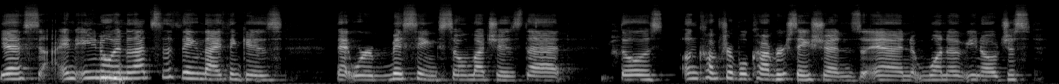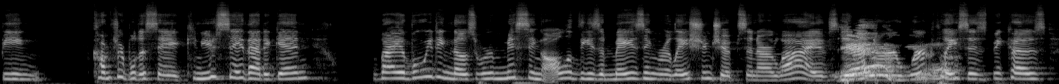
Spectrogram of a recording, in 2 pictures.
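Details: Adult woman; typical speech.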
